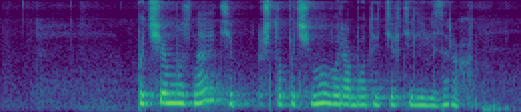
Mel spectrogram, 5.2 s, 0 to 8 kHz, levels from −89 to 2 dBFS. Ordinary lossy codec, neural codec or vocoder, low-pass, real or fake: none; none; none; real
